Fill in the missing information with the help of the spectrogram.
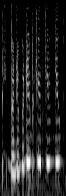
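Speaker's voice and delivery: high droid beeps and boops; robot beeping. Acted. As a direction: chirp it like a little robot. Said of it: "makes beeping sounds".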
